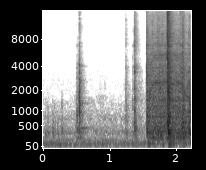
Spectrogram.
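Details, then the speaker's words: Used Michley Tivax Sew & Sew Inspiration 700 sewing machine backstitching with presser foot down: a few ticks, then a harsh rattling clatter as the thread gets caught and jams; needle feared broken but wasn't, cause unknown. "wow, that sounds terrible. And it may or may not have broke the needle."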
